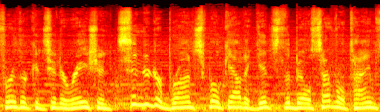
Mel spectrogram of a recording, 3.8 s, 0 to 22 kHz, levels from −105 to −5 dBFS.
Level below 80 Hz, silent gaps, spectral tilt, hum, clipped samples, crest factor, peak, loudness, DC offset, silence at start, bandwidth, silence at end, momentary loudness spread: -46 dBFS; none; -4 dB/octave; none; under 0.1%; 16 dB; -2 dBFS; -19 LUFS; under 0.1%; 0 s; 17 kHz; 0 s; 5 LU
